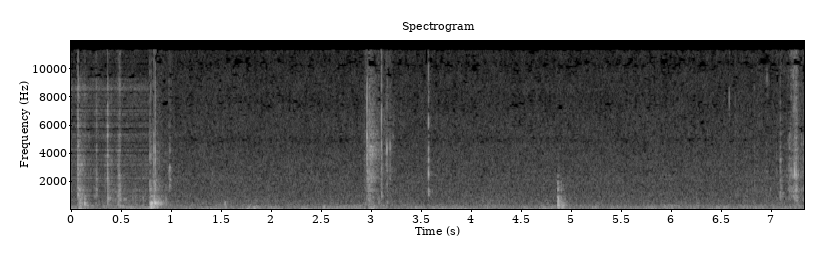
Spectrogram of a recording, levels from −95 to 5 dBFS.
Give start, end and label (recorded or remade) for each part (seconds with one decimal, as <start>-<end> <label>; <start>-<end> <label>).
0.0-0.8 remade; 0.8-7.3 recorded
